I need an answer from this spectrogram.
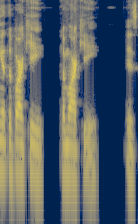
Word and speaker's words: Maquis: it the barky the marquee is correct just because there's an S and it's a silent s Cinnabon bunny said hello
